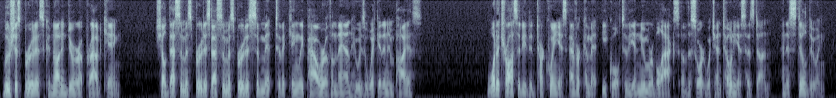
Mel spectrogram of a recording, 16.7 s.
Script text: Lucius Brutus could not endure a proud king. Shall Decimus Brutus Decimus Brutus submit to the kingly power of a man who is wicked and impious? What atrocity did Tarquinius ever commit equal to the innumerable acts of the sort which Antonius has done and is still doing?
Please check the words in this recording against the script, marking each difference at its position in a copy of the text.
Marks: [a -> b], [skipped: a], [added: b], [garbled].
Lucius Brutus could not endure a proud king. Shall Decimus Brutus Decimus Brutus submit to the kingly power of a man who is wicked and impious? What atrocity did Tarquinius ever commit equal to the innumerable acts of the sort which Antonius has done and is still doing?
